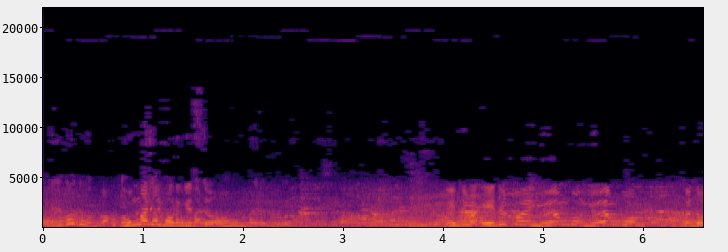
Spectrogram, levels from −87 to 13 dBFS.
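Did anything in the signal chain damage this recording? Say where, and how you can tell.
Yes. The damage comes from the codec stage and runs through the whole clip. Transients ring, decays turn washy, and a hiss rises and falls with the signal's level. The damage is plainly audible. The band stops near 19.8 kHz. This is likely WMA compression at a rate that fits about 48 kbps. The transform's long blocks spread quantisation noise over tens of milliseconds around each event, and weak spectral lines drop out.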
